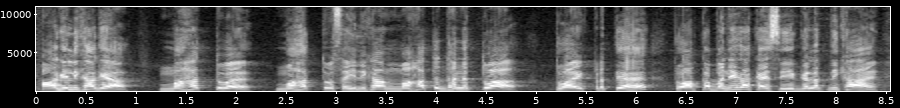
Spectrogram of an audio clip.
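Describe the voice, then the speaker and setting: A man's voice: high voice, measured pace. A man teaching a Hindi spelling lesson for exam prep, quizzing the listener and repeating each correct answer for emphasis. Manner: recites short Urdu couplets between examples.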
